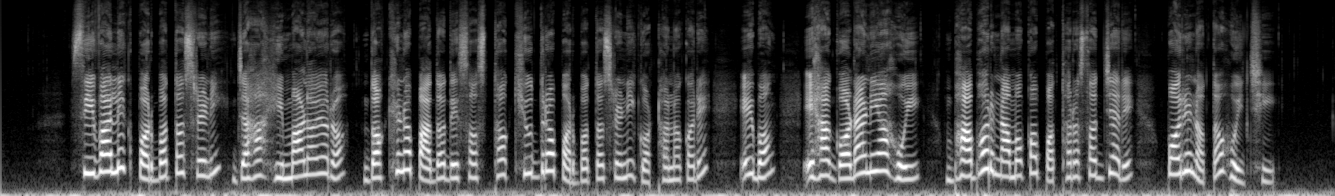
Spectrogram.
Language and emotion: Odia, neutral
